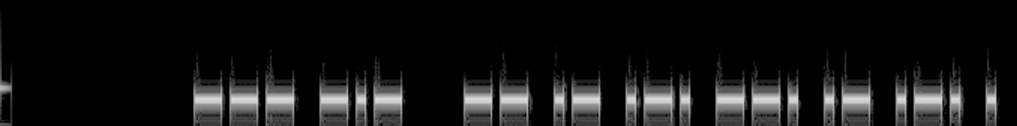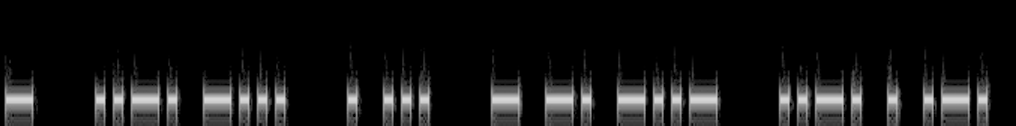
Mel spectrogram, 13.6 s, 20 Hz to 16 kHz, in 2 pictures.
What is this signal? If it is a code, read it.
Morse code, heard as a keyed tone, about 21 wpm, 700 Hz. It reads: OK MARGARET FB ES TNX FER
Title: Practice QSO - Exchange 2 - Info - 20wpm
